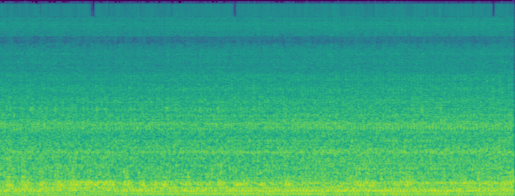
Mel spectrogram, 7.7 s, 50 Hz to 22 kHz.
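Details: 1970 Evinrude 85hp two-stroke outboard, hydro-electric shift, about 50 years old, new water pump impeller, run in a water container after forward/neutral/reverse tests: steady smooth idle beat, no misses or knocks; carburetors judged good at idle, full throttle untested.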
